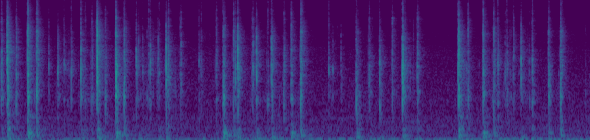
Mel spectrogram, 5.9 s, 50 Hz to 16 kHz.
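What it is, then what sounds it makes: Plastic computer keyboard being typed on. The fingertips of both hands rapidly press the keys of a full-size black plastic computer keyboard resting on a dark desk. About 38 quick typing taps are heard as crisp, bright clicks. Each click dies away almost instantly and carries very little low-end weight.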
